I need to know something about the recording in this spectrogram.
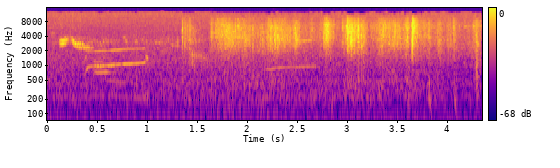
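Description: Woodland birds chirping with a few short rising whistles, then from about a second and a half in a dense run of high rustling crackles, over a steady low hum.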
